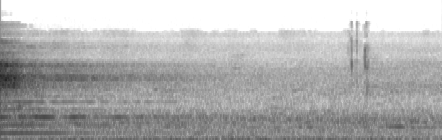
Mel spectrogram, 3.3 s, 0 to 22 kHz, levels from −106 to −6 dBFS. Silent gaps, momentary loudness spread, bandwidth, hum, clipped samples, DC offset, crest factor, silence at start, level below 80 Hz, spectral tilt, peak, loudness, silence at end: none; 18 LU; 12 kHz; none; under 0.1%; under 0.1%; 24 dB; 0 s; -52 dBFS; -1.5 dB/octave; -8 dBFS; -30 LUFS; 0 s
